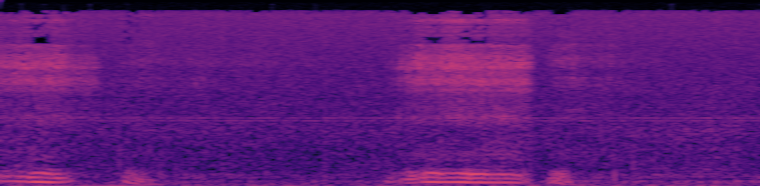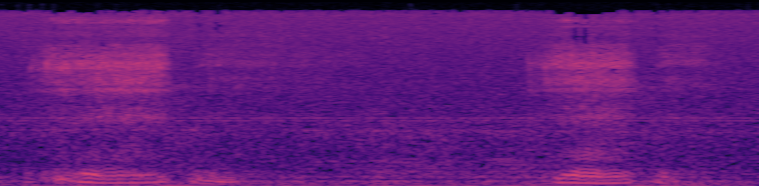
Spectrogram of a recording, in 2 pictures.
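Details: Saint Bernard dog snoring indoors: four low, rumbling inhalation snores, each about half a second long with a breathy hiss on top, spaced roughly every two and a half to three seconds, with quiet breathing between them.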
